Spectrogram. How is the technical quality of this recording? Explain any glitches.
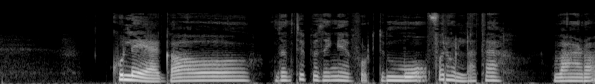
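The technical quality is limited: compression damage is plainly audible throughout, and there is one brief dropout near the end.

Throughout the clip, the speech sounds rough and grainy, with noise filling the gaps between harmonics and a thin, synthetic top band. The likely cause is low-delay AAC compression (AAC-ELD) at a bitrate around 32 kbps. Its short frames resolve pitch harmonics poorly. Unlike ordinary low-bitrate AAC, it leaves the voice coarse rather than warbly.

From 4.17 to 4.31 s comes AAC frame loss with concealment. About 80 ms of audio, fitting a few lost frames, was rebuilt by the decoder from the last good spectrum. The result is a smeared, phasey patch rather than a click or hard gap, which sets it apart from a simple dropout.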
